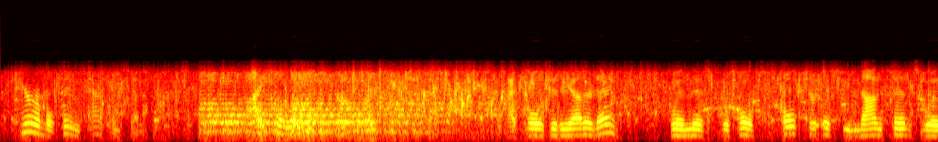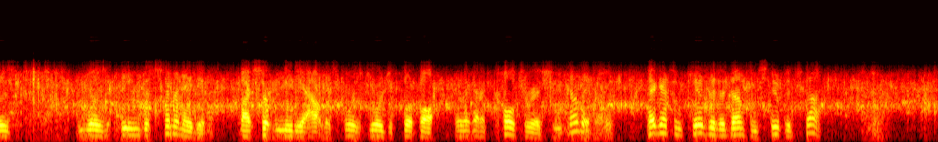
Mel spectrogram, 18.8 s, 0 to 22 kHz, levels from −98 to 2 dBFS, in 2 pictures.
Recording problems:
phone-call audio; poor line; nothing above 3 kHz
rain or running water; loud; throughout; 9 dB below the speech
phone ringing; loud; from 2 to 5.5 s; peak 4 dB above the speech
door banging; faint; at 18 s; peak 15 dB below the speech

